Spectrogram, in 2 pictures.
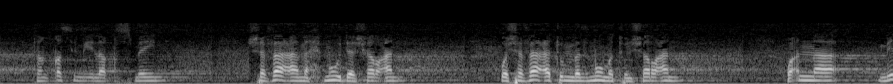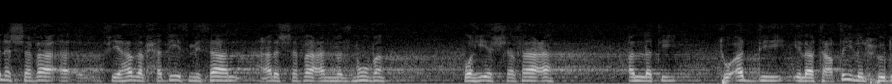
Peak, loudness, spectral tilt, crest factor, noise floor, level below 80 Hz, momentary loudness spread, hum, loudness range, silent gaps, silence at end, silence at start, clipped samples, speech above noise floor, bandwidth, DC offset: -4 dBFS; -22 LUFS; -8 dB/octave; 18 dB; -42 dBFS; -42 dBFS; 19 LU; none; 3 LU; none; 0 s; 0 s; under 0.1%; 20 dB; 7.4 kHz; 1%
